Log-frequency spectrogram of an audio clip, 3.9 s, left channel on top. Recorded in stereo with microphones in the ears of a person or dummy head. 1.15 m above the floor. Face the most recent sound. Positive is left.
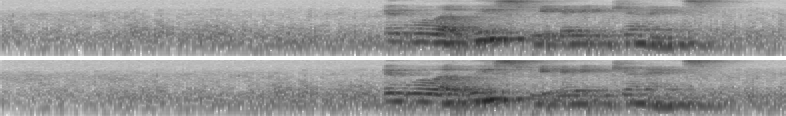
turn(degrees=-10)  # may be behind; listen again after turning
